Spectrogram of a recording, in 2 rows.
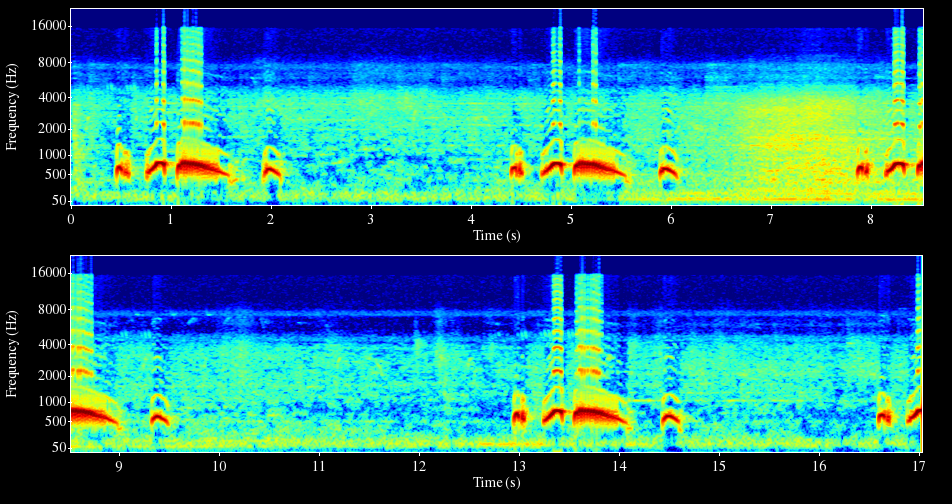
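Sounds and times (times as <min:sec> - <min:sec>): dove cooing: 0:00.4 - 0:02.3, 0:04.4 - 0:06.2, 0:07.8 - 0:09.6, 0:12.9 - 0:14.8, 0:16.6 - 0:17.0.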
